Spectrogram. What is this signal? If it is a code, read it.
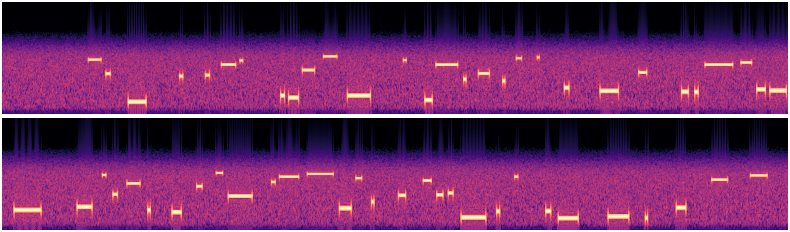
Electronic bleeps of random pitch and length. There is no code.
